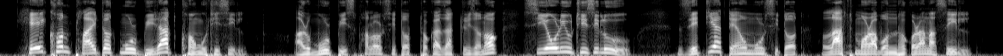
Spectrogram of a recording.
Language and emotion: Assamese, angry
